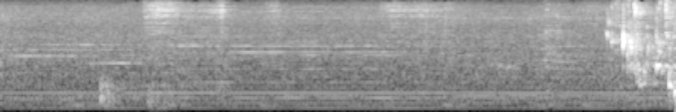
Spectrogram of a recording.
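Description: Water pours briefly into a plastic pudding cup near the end, measuring the first of three cups of water for cooking rice, a rising splashy gush after a few seconds of quiet room hum and faint small clicks.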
